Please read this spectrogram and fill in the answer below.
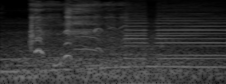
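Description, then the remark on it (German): A bus horn honks in a few short, loud blasts, then holds a long, blaring tone that runs to the end over a low traffic rumble. “Wo ist der Bus?”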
